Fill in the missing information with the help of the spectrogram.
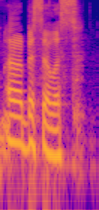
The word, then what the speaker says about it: Bacillus: How do you pronounce that word? – Bacillus.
